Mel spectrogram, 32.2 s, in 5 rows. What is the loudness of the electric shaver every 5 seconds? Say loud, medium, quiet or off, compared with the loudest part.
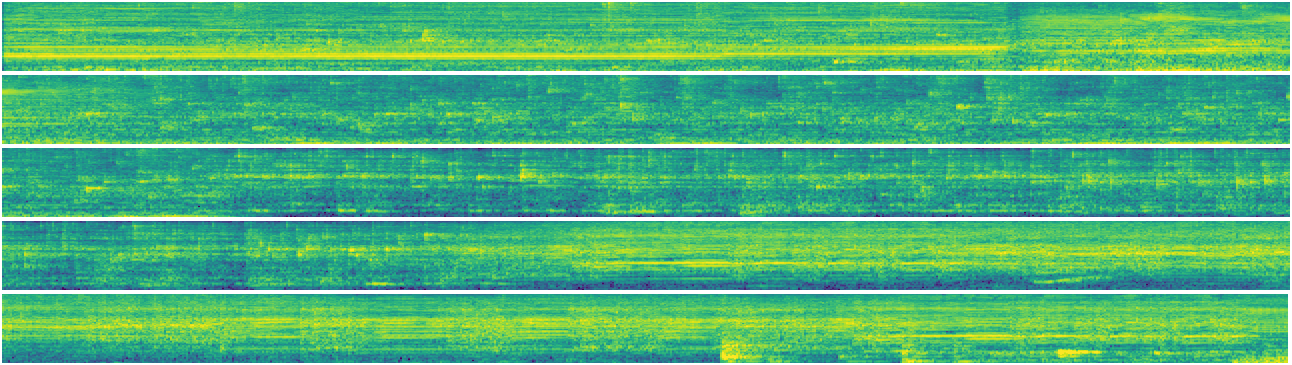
loud, loud, off, off, loud, loud, loud.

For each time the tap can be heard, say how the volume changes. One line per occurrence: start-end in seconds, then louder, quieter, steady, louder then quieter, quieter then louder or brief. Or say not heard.
0.0-32.1 steady.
